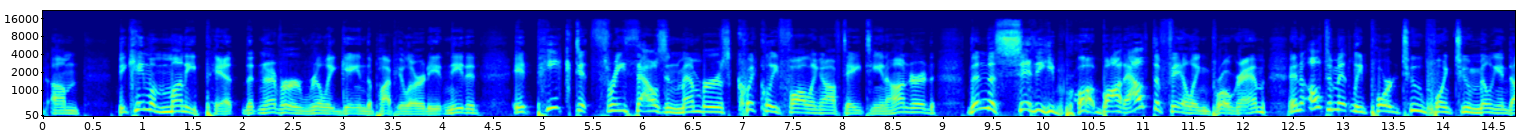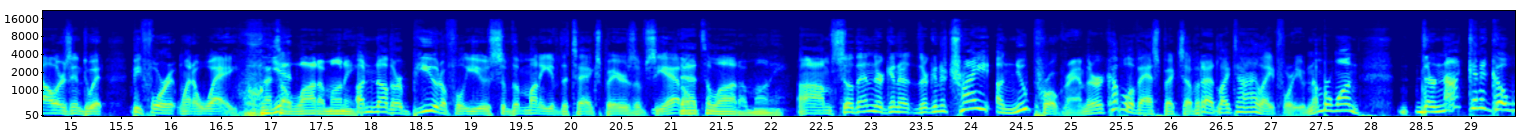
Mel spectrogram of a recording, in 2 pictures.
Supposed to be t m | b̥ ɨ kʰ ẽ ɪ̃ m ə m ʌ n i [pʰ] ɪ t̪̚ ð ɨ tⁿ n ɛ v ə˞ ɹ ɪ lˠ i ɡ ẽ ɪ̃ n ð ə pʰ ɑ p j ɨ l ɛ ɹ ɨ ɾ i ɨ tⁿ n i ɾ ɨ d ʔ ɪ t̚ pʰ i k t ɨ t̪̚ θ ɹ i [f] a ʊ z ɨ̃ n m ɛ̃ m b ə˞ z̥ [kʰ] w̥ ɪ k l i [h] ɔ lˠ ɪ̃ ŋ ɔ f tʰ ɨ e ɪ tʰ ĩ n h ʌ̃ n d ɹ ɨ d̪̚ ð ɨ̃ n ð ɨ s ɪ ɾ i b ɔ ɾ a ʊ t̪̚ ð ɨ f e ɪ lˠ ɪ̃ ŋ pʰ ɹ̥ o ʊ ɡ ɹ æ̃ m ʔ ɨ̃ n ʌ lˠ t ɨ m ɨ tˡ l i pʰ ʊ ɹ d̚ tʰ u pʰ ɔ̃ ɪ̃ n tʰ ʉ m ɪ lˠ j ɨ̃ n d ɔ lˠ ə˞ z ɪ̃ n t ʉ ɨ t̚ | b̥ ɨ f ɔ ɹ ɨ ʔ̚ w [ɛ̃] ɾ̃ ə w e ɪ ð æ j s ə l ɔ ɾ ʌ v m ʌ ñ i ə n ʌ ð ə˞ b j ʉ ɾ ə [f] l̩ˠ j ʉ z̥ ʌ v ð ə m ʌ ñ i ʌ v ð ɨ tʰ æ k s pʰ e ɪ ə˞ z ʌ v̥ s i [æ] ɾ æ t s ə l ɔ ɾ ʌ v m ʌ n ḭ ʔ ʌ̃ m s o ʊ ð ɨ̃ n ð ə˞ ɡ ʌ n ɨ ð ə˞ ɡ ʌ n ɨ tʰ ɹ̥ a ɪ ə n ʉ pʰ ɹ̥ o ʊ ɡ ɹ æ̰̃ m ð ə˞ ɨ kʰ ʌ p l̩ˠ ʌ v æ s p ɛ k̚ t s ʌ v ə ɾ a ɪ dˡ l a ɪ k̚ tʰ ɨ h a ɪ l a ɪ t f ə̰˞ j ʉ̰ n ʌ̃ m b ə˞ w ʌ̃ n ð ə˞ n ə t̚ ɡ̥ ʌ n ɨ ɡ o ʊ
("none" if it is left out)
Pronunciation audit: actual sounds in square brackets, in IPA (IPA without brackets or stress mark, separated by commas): pʰ, θ, kʰ, f, ɛ̃, f, æ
